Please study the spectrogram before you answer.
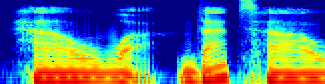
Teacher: how 会导致一个很轻的一个 w 音在这两个字之内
